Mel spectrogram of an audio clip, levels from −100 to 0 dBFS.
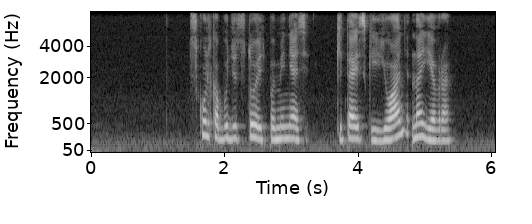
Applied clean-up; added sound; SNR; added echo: none; none; none; none.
